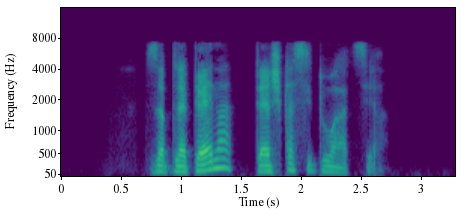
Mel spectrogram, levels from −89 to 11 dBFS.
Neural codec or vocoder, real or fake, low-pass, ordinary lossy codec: codec, 16 kHz, 1 kbps, FreqCodec, larger model; fake; 7.2 kHz; MP3, 48 kbps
